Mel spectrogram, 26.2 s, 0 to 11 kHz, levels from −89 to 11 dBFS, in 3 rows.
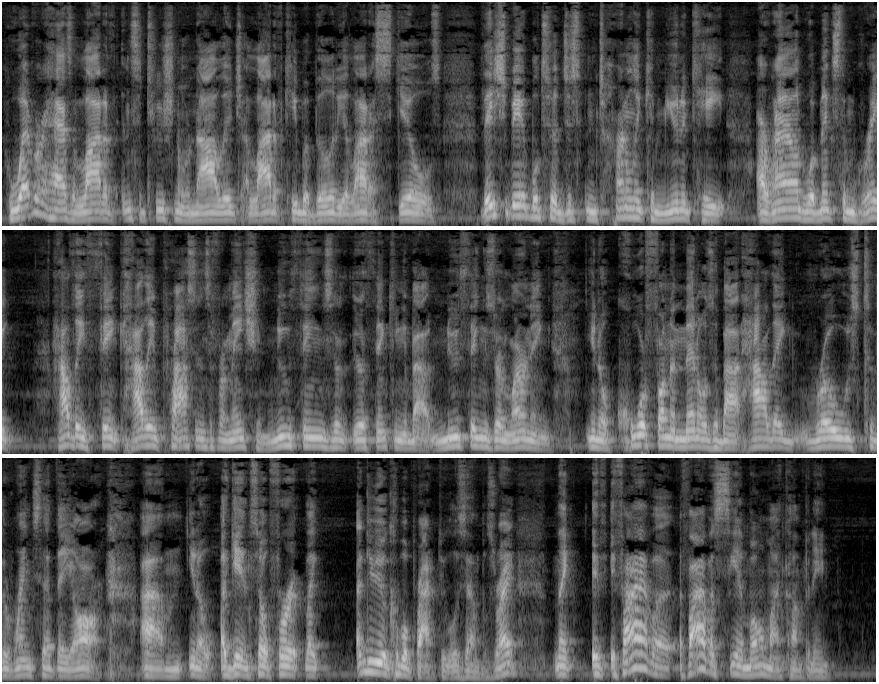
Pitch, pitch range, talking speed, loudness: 110 Hz, 100-120 Hz, 205 wpm, -20 LUFS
